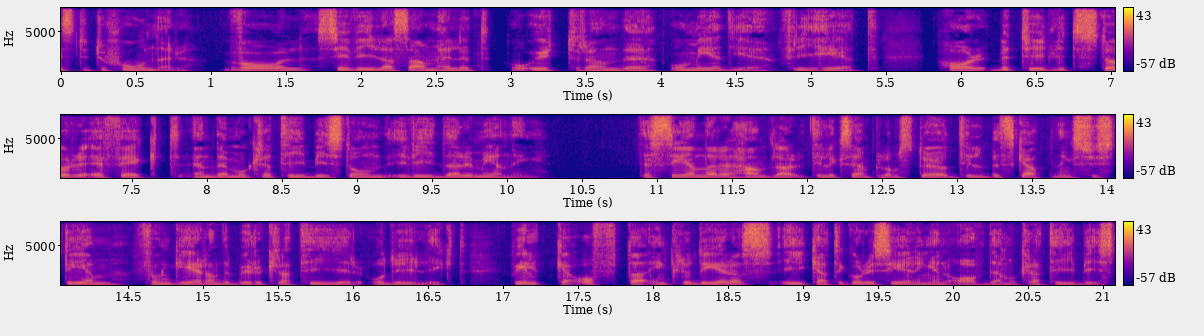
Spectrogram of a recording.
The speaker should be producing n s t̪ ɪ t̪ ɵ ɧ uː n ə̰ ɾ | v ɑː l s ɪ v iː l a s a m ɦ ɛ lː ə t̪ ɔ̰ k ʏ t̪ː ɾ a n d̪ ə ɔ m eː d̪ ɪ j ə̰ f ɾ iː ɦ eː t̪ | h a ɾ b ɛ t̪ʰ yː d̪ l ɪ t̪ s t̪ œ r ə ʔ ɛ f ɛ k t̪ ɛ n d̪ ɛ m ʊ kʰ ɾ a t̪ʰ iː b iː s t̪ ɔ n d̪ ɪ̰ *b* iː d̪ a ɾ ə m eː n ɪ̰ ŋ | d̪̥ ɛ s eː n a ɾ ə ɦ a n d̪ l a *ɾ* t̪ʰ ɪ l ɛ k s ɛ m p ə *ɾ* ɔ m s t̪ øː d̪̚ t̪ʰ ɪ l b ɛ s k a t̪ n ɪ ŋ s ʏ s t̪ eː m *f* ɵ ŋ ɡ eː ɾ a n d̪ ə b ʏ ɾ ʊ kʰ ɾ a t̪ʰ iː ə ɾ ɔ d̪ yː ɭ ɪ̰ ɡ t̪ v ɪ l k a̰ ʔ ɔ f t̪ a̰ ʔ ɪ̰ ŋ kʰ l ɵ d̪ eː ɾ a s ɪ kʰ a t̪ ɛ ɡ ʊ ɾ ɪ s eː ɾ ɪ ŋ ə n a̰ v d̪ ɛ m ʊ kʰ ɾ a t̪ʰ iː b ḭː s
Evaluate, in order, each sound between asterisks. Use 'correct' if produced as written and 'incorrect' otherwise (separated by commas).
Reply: incorrect, correct, incorrect, correct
